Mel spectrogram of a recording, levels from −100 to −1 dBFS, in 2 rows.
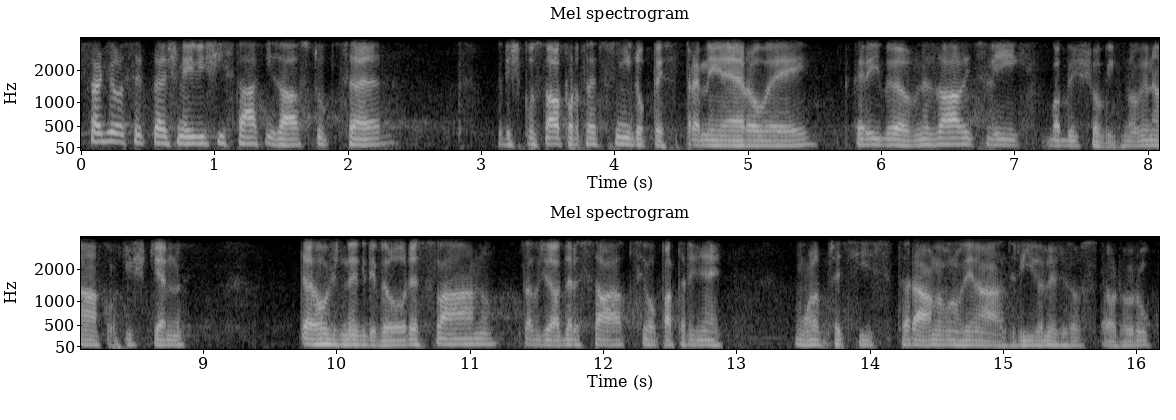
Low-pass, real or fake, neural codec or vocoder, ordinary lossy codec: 3.6 kHz; fake; codec, 24 kHz, 3 kbps, HILCodec; Opus, 16 kbps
